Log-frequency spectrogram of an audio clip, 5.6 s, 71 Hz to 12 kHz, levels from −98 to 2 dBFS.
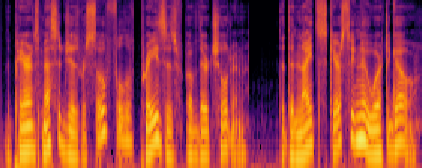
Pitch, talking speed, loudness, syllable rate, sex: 130 Hz, 200 wpm, -19 LUFS, 5.7 syllables/s, male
